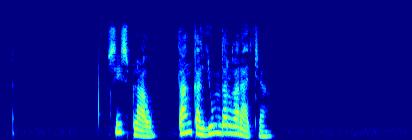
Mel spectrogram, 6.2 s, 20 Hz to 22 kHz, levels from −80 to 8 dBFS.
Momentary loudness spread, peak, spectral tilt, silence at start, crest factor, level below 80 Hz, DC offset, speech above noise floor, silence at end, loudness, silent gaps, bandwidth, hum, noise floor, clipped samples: 12 LU; -12 dBFS; -5 dB/octave; 1.6 s; 22 dB; -82 dBFS; under 0.1%; 48 dB; 2.1 s; -29 LUFS; none; 11.5 kHz; none; -76 dBFS; under 0.1%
